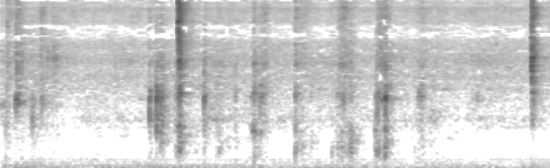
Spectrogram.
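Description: Faint, irregular clicks and taps of a spice jar being shaken and handled, over a low steady room hum.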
